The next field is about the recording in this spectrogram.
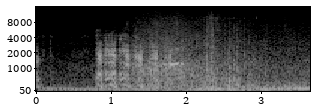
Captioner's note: laughing; tires screech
